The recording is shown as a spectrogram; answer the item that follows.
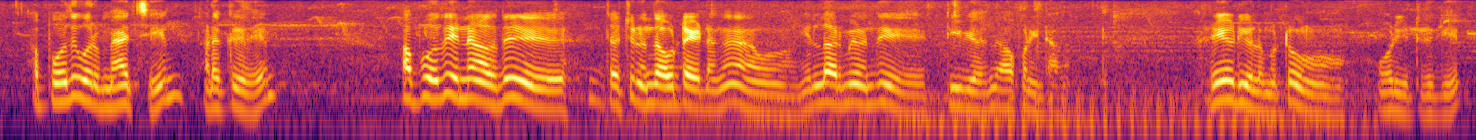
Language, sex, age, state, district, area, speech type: Tamil, male, 60+, Tamil Nadu, Mayiladuthurai, rural, spontaneous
